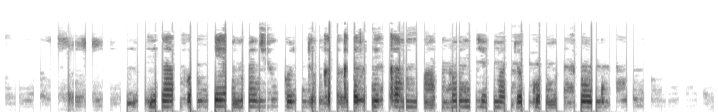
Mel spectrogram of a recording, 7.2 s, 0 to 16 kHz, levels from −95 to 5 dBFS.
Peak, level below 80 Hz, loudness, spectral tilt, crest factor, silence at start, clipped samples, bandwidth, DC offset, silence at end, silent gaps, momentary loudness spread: -6 dBFS; -62 dBFS; -27 LUFS; -6 dB/octave; 22 dB; 0.6 s; under 0.1%; 7.4 kHz; under 0.1%; 0.85 s; 0.85-0.91 s, 1.03-1.09 s, 1.21-1.27 s, 1.39-1.44 s, 2.78-2.84 s, 4.18-4.23 s, 6.28-6.32 s; 19 LU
